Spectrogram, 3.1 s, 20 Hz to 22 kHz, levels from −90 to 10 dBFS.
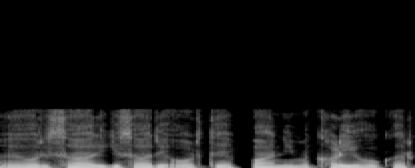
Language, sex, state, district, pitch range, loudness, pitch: Hindi, male, Uttar Pradesh, Hamirpur, 110-115 Hz, -18 LUFS, 115 Hz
